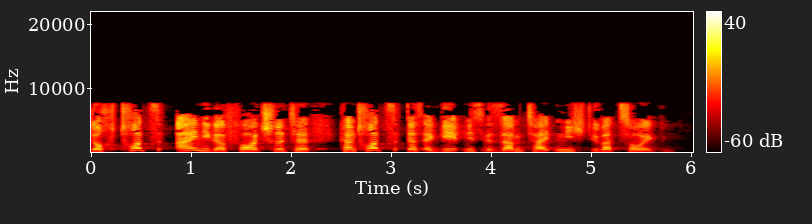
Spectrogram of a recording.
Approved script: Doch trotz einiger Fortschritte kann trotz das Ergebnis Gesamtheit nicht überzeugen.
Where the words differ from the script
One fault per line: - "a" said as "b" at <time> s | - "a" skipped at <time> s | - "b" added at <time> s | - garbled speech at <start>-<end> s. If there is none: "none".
none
